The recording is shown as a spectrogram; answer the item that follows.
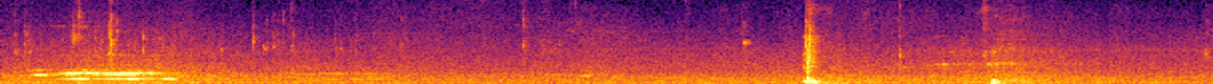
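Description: Faint outdoor background with distant voices near the start, then two sharp knocks about a second apart, the first louder.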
